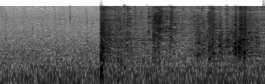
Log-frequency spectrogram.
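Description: A window pane shatters.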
